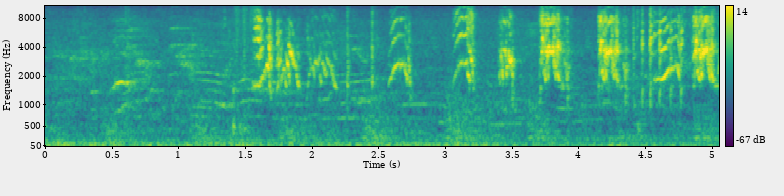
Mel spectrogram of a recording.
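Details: Budgerigars kept as a colony in an aviary squawk and chirp in quick sharp bursts, harsh notes stacking up toward the end over a steady low hum.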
